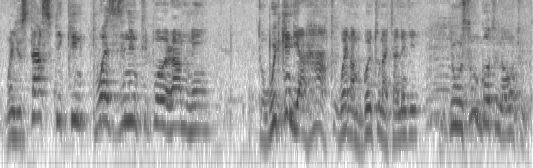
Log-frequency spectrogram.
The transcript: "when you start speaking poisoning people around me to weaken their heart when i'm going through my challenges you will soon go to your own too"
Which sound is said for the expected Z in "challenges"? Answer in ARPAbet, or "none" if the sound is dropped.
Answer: none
